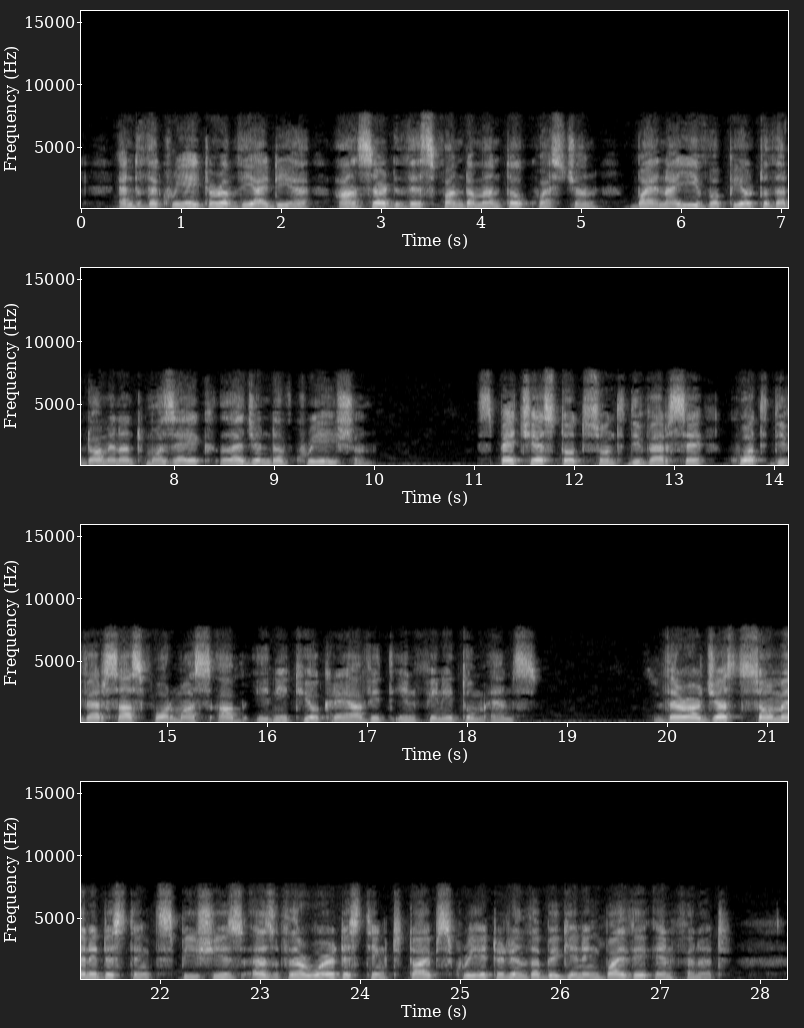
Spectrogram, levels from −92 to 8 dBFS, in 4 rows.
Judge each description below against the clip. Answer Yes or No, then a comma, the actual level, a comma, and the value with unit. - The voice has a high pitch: No, medium, 140 Hz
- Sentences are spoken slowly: Yes, slow, 125 wpm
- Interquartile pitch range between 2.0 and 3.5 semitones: Yes, narrow, 2.6 semitones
